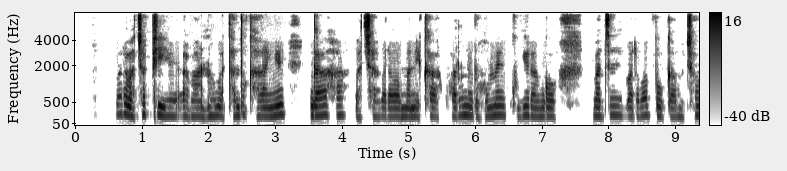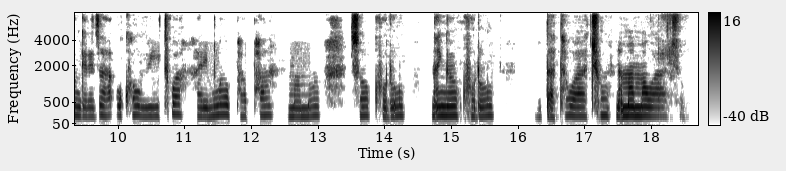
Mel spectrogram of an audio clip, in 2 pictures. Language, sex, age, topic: Rundi, female, 25-35, education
